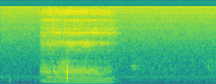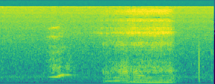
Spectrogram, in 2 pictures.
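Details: Female bulldog sleeping, two loud buzzing snores a few seconds apart with a faint squeaky sound on the breath between; snoring.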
